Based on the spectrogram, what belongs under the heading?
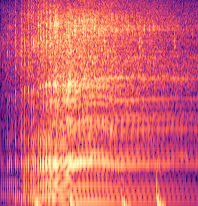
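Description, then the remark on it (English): A chainsaw engine revs up to a loud, steady whine and holds there while it cuts down a tree, with several sharp rhythmic thumps along the way. No voices. “Around the world, billions of trees are cut down each year to make paper products.”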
